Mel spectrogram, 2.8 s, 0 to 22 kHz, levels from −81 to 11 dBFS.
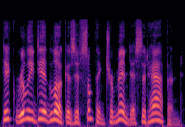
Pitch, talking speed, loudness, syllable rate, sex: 190 Hz, 215 wpm, -18 LUFS, 6.2 syllables/s, female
